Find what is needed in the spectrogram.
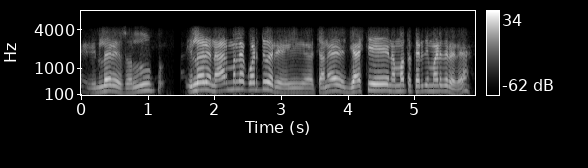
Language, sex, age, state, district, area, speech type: Kannada, male, 30-45, Karnataka, Raichur, rural, conversation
